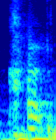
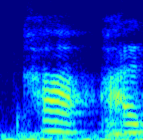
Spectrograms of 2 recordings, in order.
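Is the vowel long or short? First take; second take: short; long. First: The vowel is short and clipped. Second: The vowel is long and drawn out. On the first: The speaker calls it wrong. "칼 이렇게 안 하고" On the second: The speaker calls it right. "카알 이렇게 해요"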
